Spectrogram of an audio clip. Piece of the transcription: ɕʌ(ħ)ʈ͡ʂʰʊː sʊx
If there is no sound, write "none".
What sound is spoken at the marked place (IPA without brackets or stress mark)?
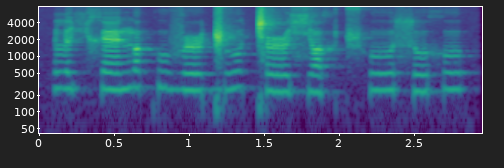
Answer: x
